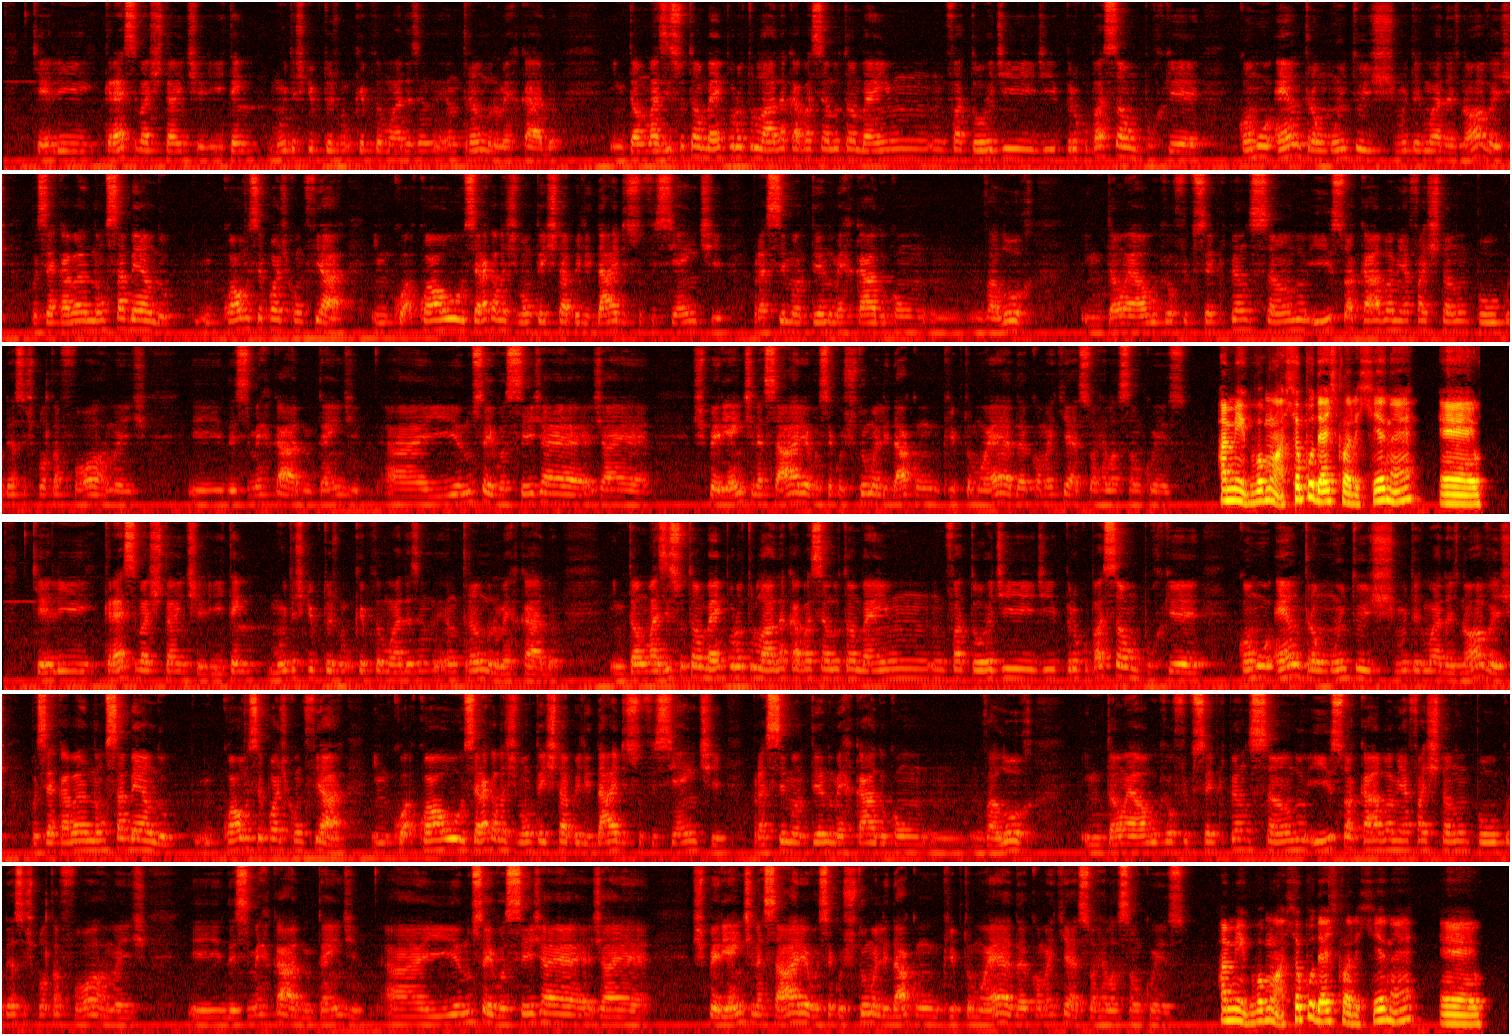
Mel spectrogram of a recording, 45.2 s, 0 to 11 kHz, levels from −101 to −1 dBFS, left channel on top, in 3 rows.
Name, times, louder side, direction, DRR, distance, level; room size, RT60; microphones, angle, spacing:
voice 1, 0.3-5.5 6.1-12.0 12.4-15.1 15.4-18.5 18.8-22.3 22.6-25.3 25.9-31.6 32.0-36.6 37.1-41.9, right 2 dB, 40° right, 1.0 m, -46 dB
voice 2, 42.3-44.9, left 7 dB, 60° left, 0.3 m, -30 dB
2.6 x 2.3 x 2.7 m
head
